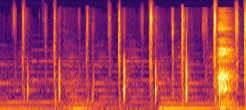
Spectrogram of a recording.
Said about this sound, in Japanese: この足音は。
